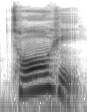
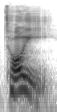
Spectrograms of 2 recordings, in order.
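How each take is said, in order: First: The h sound in the second syllable is pronounced. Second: It is said fast with the h sound dropped.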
